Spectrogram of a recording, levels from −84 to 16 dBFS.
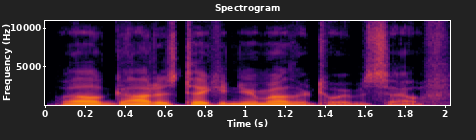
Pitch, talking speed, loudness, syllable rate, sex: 100 Hz, 235 wpm, -16 LUFS, 5.8 syllables/s, male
